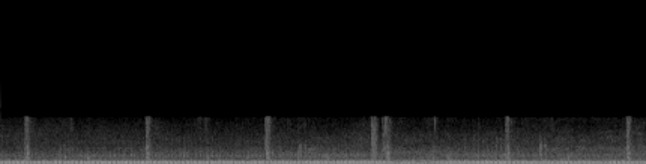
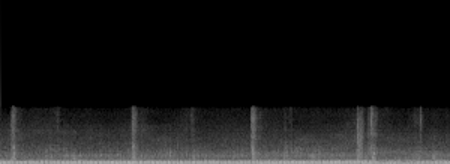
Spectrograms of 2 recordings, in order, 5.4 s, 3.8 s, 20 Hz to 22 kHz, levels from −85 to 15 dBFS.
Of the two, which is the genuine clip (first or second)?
first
